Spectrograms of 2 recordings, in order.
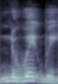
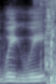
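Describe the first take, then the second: First: The name starts with an n sound. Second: The name starts with a w sound. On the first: The speaker calls it right. "you know your name is Nwigwe" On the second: The speaker calls it wrong. "Your name is not Wigwe"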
